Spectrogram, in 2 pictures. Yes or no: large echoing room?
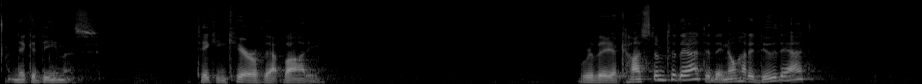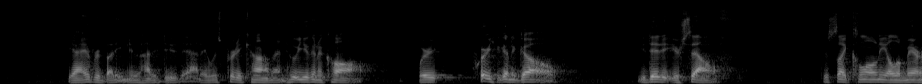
yes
